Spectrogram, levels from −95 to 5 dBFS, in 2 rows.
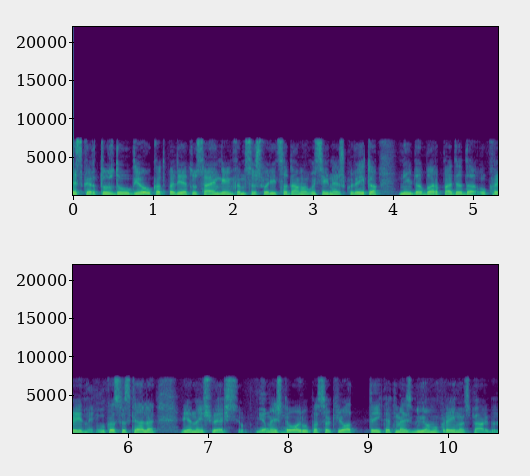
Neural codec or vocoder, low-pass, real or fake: codec, 44.1 kHz, 3.4 kbps, Pupu-Codec; 7.2 kHz; fake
